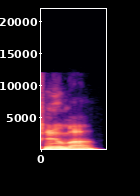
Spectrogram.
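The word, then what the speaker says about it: pneuma: and W and spirit in the Greek word puma pronounce the P Puma is also the word for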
